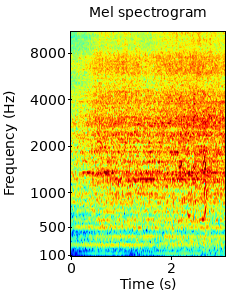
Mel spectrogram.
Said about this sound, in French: Et puis une fois qu'il a fini de germer, en fait, il va passer au four qui est là derrière. C'est ça qu'on entend.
